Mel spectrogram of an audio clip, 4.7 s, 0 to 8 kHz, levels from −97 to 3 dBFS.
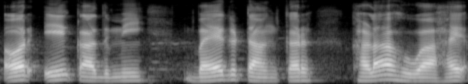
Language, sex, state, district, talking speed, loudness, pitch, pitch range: Hindi, male, Uttar Pradesh, Lucknow, 115 wpm, -18 LUFS, 135 Hz, 130-140 Hz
